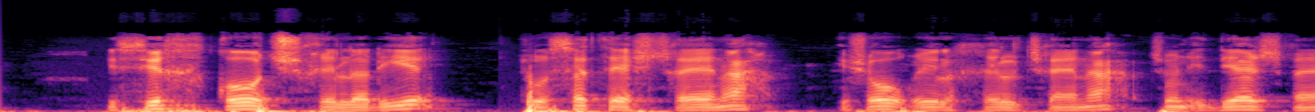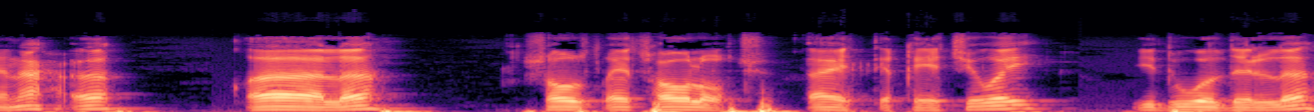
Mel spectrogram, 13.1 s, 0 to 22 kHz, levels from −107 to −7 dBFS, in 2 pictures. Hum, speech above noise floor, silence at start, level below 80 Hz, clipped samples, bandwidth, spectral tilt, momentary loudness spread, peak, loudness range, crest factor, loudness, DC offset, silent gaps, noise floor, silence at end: none; 31 dB; 0 s; -32 dBFS; under 0.1%; 6.6 kHz; -6.5 dB/octave; 12 LU; -2 dBFS; 5 LU; 20 dB; -22 LUFS; under 0.1%; none; -51 dBFS; 0 s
